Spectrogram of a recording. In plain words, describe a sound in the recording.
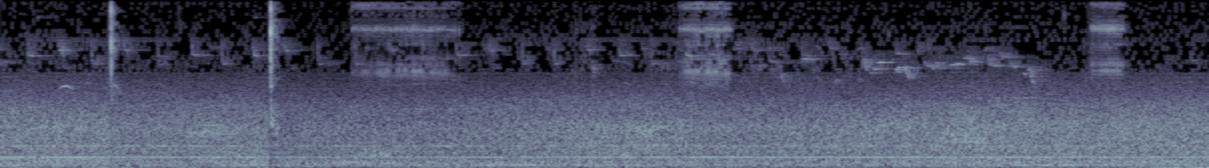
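Wind blows steadily outdoors, rustling leaves.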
